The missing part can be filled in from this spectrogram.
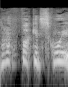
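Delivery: very high, very loud, shrill furious yelling shriek. Acting out how Mike reacts when called a squid: imitating Mike pissed off. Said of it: "he gets so pissed off".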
